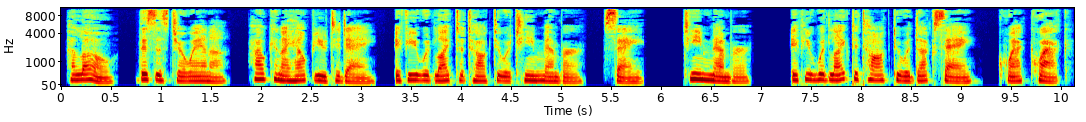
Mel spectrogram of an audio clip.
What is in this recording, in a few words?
Talk Duck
